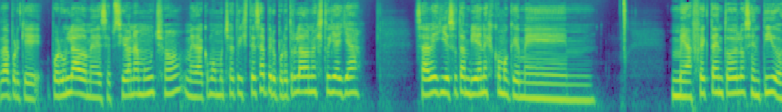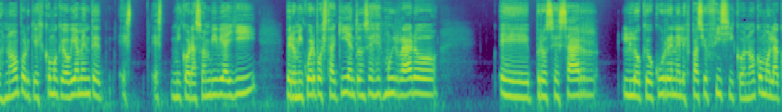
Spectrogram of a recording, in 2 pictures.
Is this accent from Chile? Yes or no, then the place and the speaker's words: yes; Chile; moved away; El hecho de que yo pueda estar en esta ciudad siendo chilena, siendo migrante y dedicarme a la música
